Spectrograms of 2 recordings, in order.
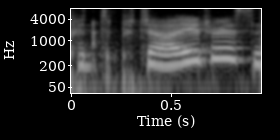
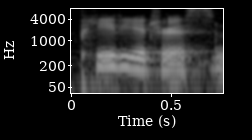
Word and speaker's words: podiatrist: I was like, podiatrist? And you were like, pediatrist. And I was like, okay. – No. – I. – What? I think you still said it wrong there. Pediatrist? No. – Podiatrist. Podiatrist.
